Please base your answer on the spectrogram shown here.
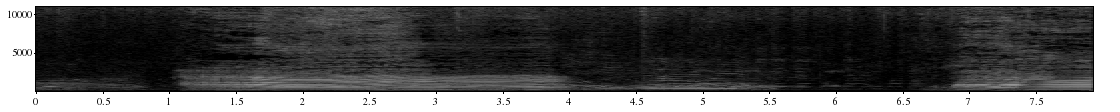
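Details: Cow mooing with a long, steady, harmonic moo of about three seconds, then a softer lower call and another strong moo starting near the end.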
